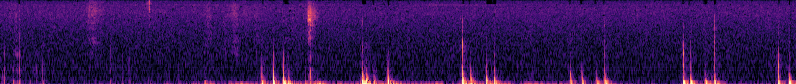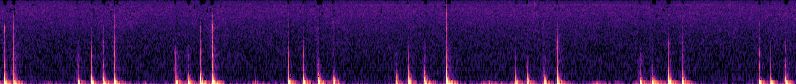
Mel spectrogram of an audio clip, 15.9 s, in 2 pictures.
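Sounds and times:
faint hiss: 0:00.0 - 0:15.9
dull thumping taps: 0:02.0 - 0:04.0, 0:04.6 - 0:05.1, 0:06.8 - 0:07.2, 0:07.8 - 0:10.2, 0:10.8 - 0:13.7, 0:14.4 - 0:14.9, 0:15.6 - 0:15.9.

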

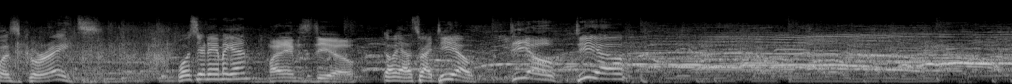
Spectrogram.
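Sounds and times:
speech: 0:00.0 - 0:06.6
live audience cheering: 0:03.6 - 0:10.1.

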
